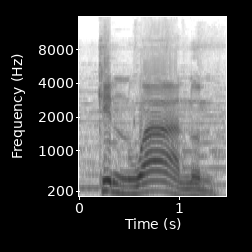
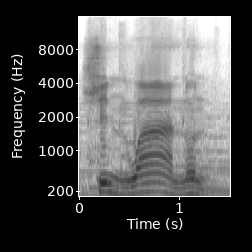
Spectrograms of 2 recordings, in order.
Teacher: nun mati bertemu waw, itu berkumpul dalam satu kalimat, maka juga harus dibaca jelas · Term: idhar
